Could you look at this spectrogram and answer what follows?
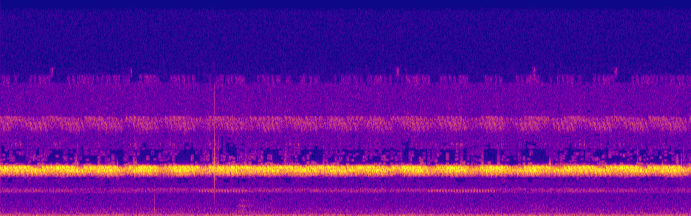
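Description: Crickets trilling steadily in one unbroken high-pitched drone.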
